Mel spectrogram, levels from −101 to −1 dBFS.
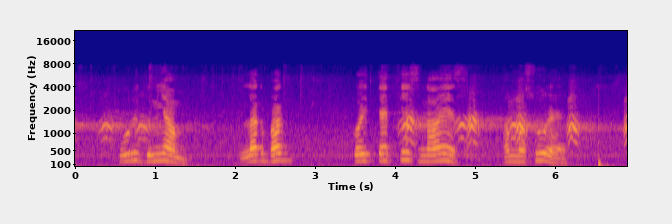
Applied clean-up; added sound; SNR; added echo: none; Crow; 5 dB; none.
